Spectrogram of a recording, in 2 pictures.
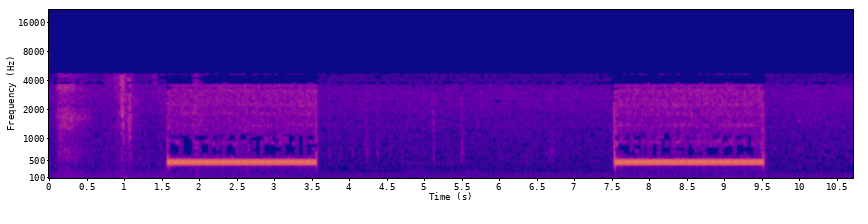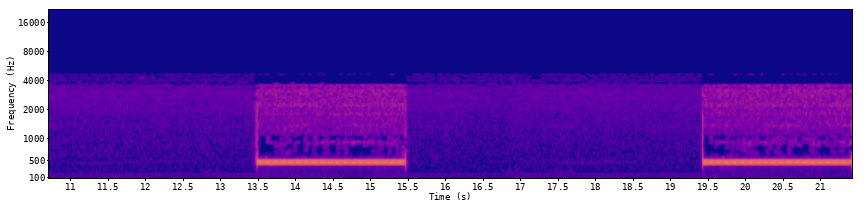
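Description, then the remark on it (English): A telephone ringback tone on a line to Long Island: four steady two-second bursts of a mid-pitched tone, evenly spaced by about four seconds of near silence, with no one speaking. “The sound of a phone ringing on Long Island.”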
